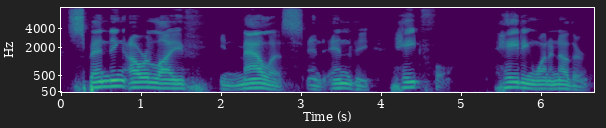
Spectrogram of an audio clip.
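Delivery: loud, measured reading of the passage; scripture reading. Acted. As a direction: read the verses out with weight. Reads scripture aloud.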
